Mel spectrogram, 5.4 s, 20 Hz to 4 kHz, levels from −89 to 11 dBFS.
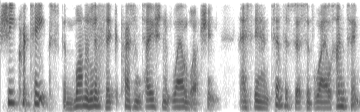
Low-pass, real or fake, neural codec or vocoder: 3.6 kHz; fake; codec, 16 kHz, 1 kbps, FreqCodec, larger model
